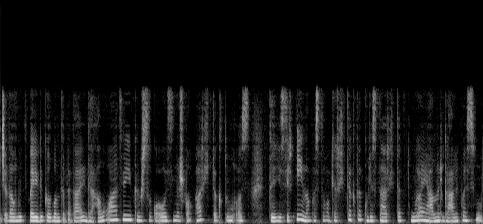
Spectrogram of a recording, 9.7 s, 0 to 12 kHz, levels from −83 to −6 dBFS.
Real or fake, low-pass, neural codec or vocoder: fake; 7.2 kHz; codec, 16 kHz, 1 kbps, FunCodec, trained on Chinese and English, 50 frames a second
